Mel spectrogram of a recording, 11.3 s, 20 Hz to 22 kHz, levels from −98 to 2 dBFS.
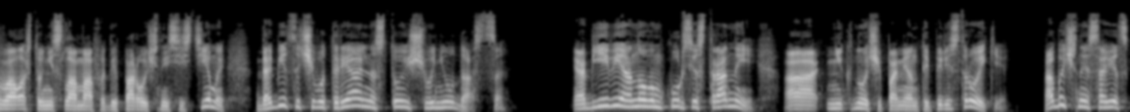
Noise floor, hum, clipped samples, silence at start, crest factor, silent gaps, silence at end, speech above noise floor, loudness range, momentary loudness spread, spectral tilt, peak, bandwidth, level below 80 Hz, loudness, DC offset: under -90 dBFS; none; under 0.1%; 0 s; 18 dB; 5.16-5.71 s, 7.80-7.84 s, 10.18-10.44 s; 0.05 s; over 67 dB; 2 LU; 10 LU; -3 dB/octave; -6 dBFS; 13 kHz; -68 dBFS; -23 LUFS; under 0.1%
